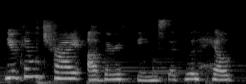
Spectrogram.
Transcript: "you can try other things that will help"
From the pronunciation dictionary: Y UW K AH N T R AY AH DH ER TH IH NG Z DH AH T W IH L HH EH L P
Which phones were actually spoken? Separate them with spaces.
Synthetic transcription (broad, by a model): Y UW K AH N T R AY AH DH ER TH IH NG Z DH AH T W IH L HH EH L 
